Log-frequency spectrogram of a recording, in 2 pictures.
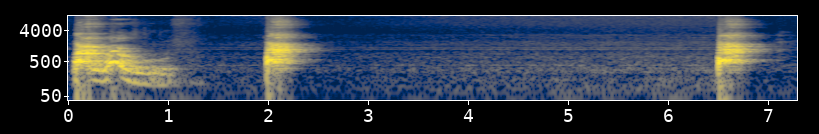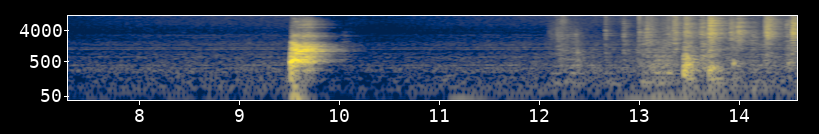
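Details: Kai Ken dog named Ichi, left home alone and lonely, gives four sharp, separate barks about two to four seconds apart in a quiet room, followed by soft rustling and knocking noises at the end.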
